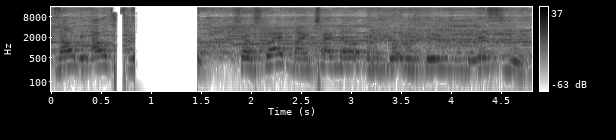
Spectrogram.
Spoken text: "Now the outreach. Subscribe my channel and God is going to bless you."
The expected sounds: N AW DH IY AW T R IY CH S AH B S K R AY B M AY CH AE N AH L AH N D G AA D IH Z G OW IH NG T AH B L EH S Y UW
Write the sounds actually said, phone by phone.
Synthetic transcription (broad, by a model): N AW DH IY AW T AO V S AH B S K R AY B M AY CH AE N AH L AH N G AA IH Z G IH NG S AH B L EH S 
